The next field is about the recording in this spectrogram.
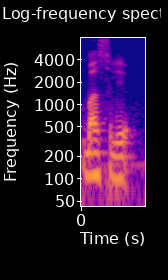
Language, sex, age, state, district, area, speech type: Tamil, male, 45-60, Tamil Nadu, Perambalur, rural, spontaneous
